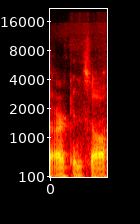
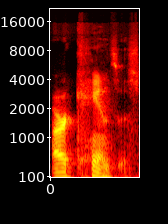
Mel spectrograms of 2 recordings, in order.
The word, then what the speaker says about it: Arkansas: So Kansas and Arkansas cuz Arkansas is spelled A R K A N S A S. So you would think it would be pronounced R Kansas, but it's not pronounced R Kansas.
